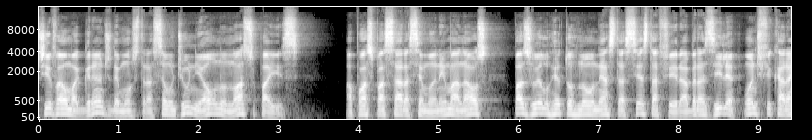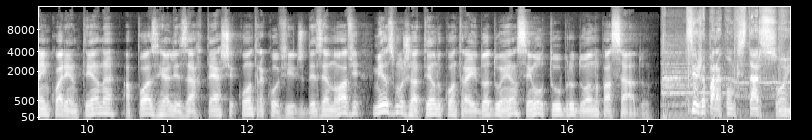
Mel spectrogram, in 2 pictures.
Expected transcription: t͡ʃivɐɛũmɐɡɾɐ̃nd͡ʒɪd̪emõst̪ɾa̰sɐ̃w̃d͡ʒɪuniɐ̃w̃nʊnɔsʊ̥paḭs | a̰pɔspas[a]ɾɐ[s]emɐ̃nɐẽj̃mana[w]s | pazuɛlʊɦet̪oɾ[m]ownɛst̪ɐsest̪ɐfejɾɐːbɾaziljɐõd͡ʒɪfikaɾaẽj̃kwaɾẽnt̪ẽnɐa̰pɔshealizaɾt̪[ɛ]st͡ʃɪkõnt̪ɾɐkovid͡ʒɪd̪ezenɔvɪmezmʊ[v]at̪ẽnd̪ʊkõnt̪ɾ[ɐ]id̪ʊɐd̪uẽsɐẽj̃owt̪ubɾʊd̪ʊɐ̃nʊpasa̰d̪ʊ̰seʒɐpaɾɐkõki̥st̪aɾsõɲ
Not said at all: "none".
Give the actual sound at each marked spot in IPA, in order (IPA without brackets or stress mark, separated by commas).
a, s, w, n, ɛ, ʒ, a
